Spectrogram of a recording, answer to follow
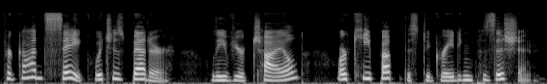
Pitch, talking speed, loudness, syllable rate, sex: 220 Hz, 165 wpm, -18 LUFS, 4.9 syllables/s, female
